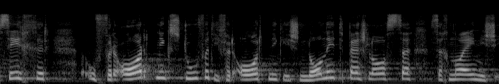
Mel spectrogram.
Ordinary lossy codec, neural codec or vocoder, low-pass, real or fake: none; none; 10.8 kHz; real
